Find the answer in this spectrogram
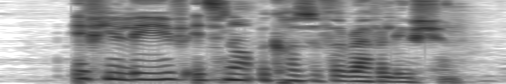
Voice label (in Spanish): Voice Acting es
